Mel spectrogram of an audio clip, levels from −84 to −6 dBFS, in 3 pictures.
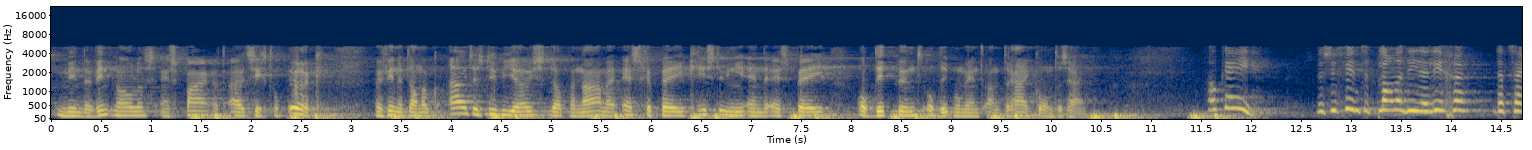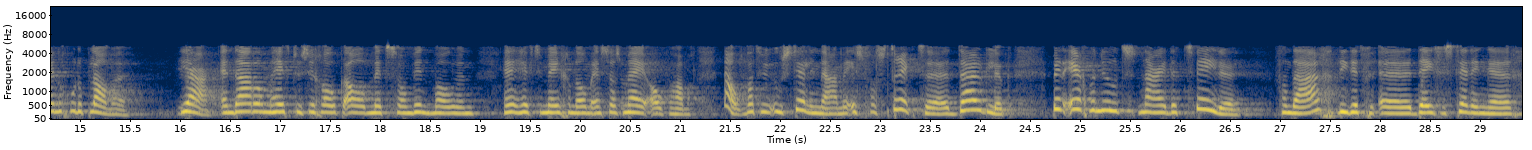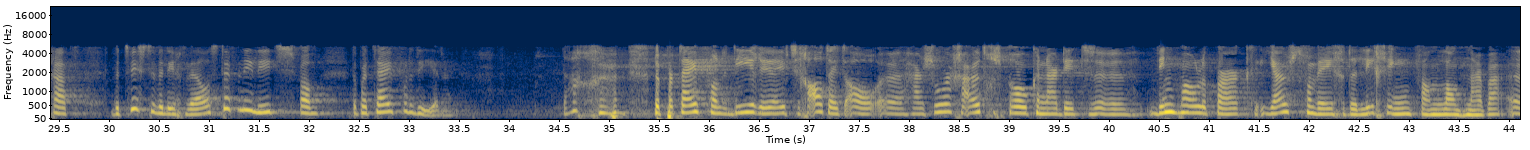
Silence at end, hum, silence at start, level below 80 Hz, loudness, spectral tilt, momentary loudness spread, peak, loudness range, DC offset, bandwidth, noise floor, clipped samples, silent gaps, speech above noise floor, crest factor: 0 s; none; 0 s; -38 dBFS; -21 LUFS; -10.5 dB/octave; 8 LU; -4 dBFS; 3 LU; under 0.1%; 5.6 kHz; -55 dBFS; under 0.1%; none; 34 dB; 16 dB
